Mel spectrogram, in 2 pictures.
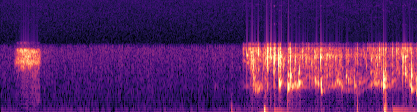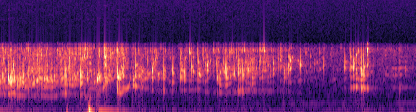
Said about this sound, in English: I know someone's listening is going to need some wine, so let me, I will pour them a glass of wine so they can listen to this.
